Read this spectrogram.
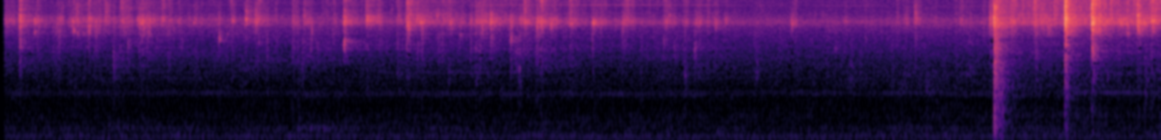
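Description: Bacon sizzles and crackles in a frying pan.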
